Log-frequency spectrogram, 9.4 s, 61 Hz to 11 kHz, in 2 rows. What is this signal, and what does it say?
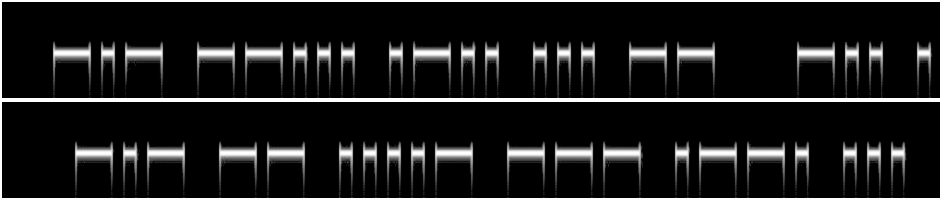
Morse code, heard as a keyed tone, about 20 wpm, 700 Hz. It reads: K7LSM DE KM4OPS
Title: USA Callsign DE Callsign 20wpm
